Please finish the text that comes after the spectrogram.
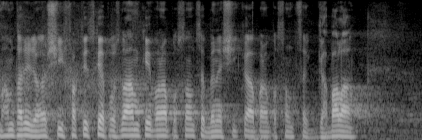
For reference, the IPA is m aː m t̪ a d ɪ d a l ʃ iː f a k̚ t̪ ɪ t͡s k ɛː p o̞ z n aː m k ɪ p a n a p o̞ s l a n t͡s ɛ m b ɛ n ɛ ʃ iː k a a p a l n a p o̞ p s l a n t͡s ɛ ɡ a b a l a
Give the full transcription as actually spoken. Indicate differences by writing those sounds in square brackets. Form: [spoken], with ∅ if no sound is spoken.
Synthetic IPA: m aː m t̪ a d ɪ d a l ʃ iː f a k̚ t̪ ɪ t͡s k ɛː p o̞ z n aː m k ɪ p a n a p o̞ s l a n t͡s ɛ [∅] b ɛ n ɛ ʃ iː k a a p a [∅] n a p o̞ [∅] s l a n t͡s ɛ ɡ a b a l a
